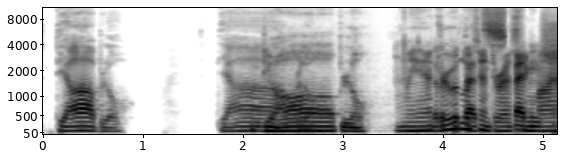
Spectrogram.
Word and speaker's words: Diablo: And I know I'm saying it wrong. It's apparently Diablo. Or really, it's technically Diablo.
